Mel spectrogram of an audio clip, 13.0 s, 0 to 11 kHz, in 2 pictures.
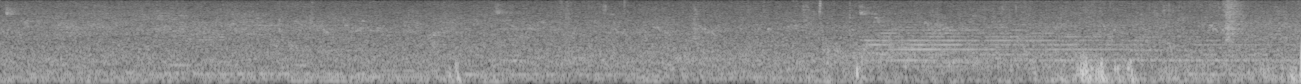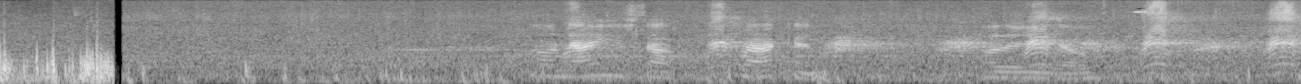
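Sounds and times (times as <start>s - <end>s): wind buffeting microphone: 0.0s - 13.0s
church bells ringing: 4.3s - 7.1s.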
